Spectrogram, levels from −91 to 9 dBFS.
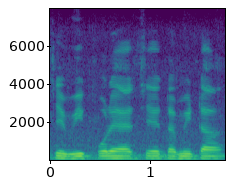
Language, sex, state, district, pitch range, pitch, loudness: Bengali, male, West Bengal, Jhargram, 115-120 Hz, 120 Hz, -17 LUFS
